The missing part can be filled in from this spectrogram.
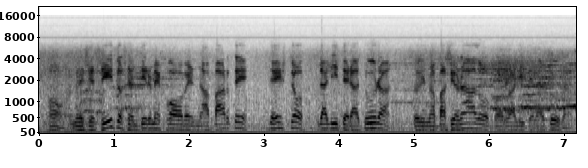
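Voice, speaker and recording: A man at a moderate pace, the sound dry with no echo, under loud background noise. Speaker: swimmer. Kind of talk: interview answer. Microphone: handheld.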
